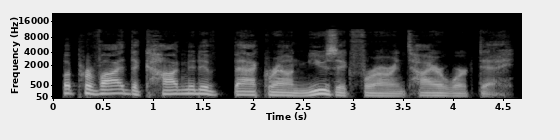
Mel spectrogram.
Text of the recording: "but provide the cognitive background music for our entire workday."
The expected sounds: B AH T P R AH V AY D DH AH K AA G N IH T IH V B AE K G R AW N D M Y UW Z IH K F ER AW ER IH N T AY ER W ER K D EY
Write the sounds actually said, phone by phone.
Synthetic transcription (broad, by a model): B AH T P R AH V AY D DH AH K AA G N IH T IH V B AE K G R AW N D M Y UW Z IH K F ER AW ER IH N T AY ER W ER K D EY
